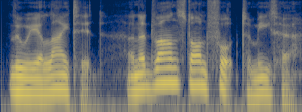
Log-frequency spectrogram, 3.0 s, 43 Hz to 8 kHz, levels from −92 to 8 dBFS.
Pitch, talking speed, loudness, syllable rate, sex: 120 Hz, 180 wpm, -16 LUFS, 5.4 syllables/s, male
